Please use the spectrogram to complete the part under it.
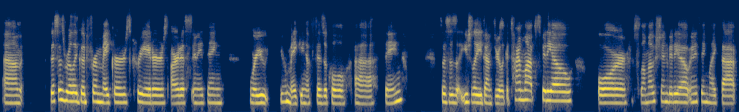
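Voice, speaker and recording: A woman marketing strategist presenting a workshop in a casual, chatty way, often pausing with fillers and restarting sentences. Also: medium pitch, steady tone, dry recording, muffled recording. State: briefly out of breath. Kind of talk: casual slide-based webinar teaching.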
